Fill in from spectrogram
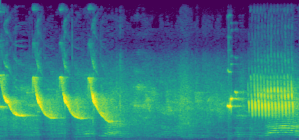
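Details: Kenari sobek canary in its provoking trill style: four clear downward-sweeping whistles, a pause, then a fast buzzy trill starting near the end.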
